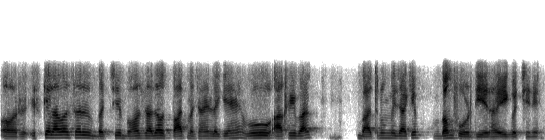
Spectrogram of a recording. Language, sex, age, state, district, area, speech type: Hindi, male, 30-45, Madhya Pradesh, Jabalpur, urban, conversation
